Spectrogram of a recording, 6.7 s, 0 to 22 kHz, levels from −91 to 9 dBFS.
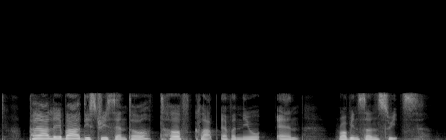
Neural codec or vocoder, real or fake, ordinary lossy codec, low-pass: none; real; AAC, 48 kbps; 7.2 kHz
